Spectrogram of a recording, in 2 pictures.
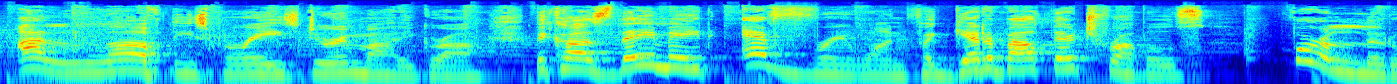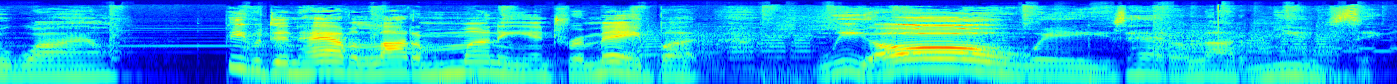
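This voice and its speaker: A woman reading a children's story aloud in the first person, with deliberate, expressive storybook delivery. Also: on the low side. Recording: music playing behind the voice. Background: music.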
